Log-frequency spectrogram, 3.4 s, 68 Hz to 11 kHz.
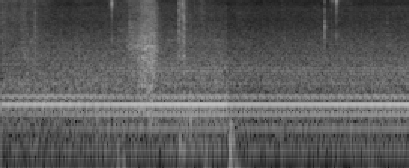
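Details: Fan running on a cheap 100 W modified sine wave inverter from a 12 V cigarette lighter outlet, 115 V output, compared with line power: loud steady buzzing tone around 500 cycles over the airflow; motor noise on inverter power.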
